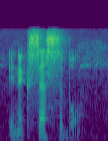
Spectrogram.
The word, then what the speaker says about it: inaccessible: or get into adjective five syllables stresses on the third inaccessible he tried to unlock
